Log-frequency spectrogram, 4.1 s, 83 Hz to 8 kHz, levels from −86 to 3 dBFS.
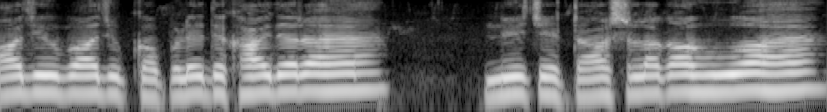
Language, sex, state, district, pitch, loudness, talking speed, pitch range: Hindi, male, Madhya Pradesh, Katni, 185 Hz, -15 LUFS, 175 wpm, 175-195 Hz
